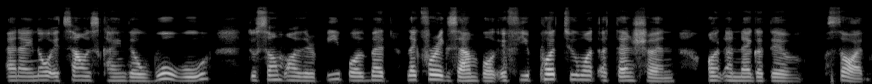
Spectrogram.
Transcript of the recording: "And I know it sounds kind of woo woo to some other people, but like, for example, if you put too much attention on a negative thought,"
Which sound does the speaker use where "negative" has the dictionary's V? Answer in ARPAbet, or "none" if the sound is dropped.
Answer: V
